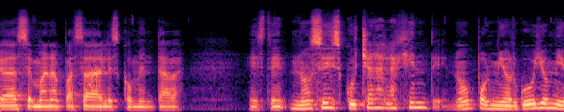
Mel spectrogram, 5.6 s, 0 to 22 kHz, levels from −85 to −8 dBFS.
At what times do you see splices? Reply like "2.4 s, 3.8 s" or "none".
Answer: none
